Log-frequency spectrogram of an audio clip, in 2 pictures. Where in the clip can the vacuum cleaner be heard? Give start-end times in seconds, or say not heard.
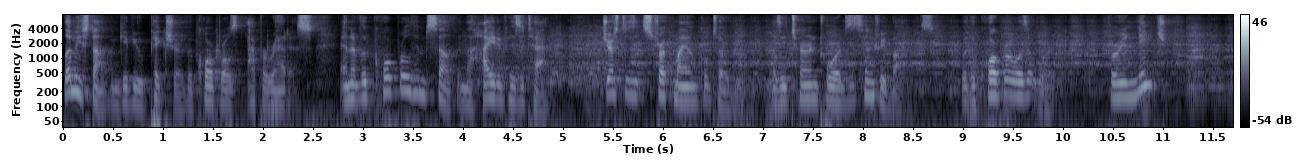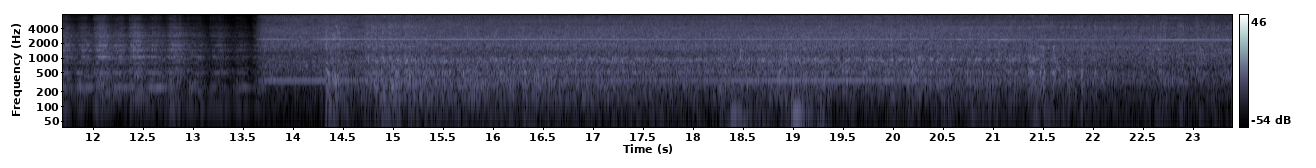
13.6-23.3.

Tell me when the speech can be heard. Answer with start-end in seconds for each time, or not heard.
0.0-11.1.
